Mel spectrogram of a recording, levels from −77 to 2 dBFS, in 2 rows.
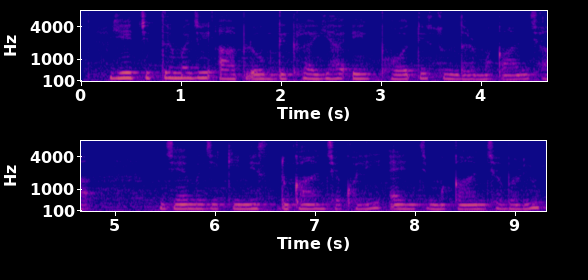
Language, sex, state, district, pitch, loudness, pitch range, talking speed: Hindi, female, Uttarakhand, Uttarkashi, 185 Hz, -45 LUFS, 180-195 Hz, 165 wpm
